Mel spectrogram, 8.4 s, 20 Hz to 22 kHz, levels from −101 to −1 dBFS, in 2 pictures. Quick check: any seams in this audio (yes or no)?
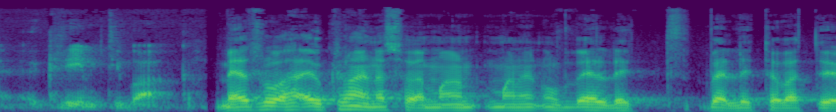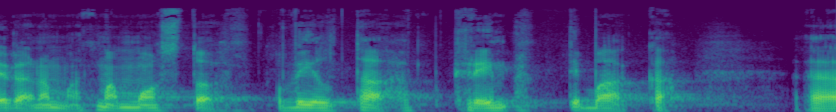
yes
